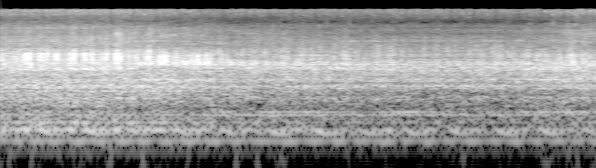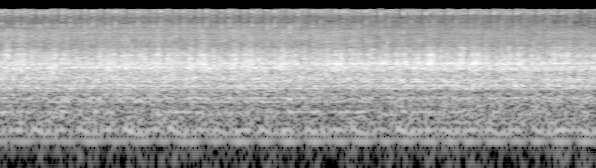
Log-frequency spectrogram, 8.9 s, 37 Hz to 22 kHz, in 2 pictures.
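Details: 1994 VW Golf VR6 at quiet idle with a light, thin rattle about three times a second: early-stage timing chain noise, before it got really bad; decided to replace the chain.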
